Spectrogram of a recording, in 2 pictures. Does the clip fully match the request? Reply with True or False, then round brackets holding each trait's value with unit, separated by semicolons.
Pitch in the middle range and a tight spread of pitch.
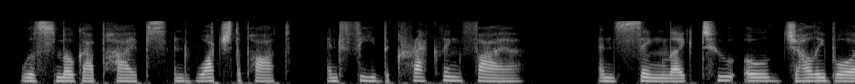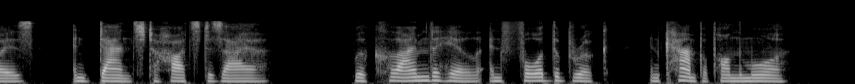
True (150 Hz; 1.9 semitones)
